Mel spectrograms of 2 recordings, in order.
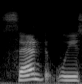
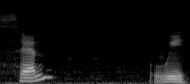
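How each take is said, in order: First: The d sound is pronounced after n. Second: The d sound is left out entirely. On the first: The speaker calls it wrong. "স্যান্ডউইচ হবে না" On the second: The speaker calls it right. "হবে স্যান্ডউইচ"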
